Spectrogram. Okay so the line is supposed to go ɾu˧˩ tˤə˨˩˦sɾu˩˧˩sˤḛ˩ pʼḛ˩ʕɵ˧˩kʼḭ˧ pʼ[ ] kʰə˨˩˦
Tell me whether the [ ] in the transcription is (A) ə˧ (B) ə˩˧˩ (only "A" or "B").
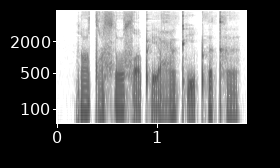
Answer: A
